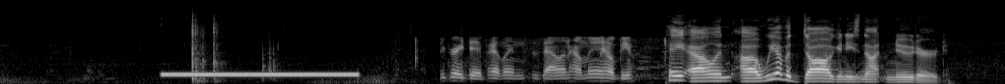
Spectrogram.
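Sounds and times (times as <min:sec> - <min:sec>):
telephone dial tone: 0:01.6 - 0:03.6
speech: 0:04.5 - 0:09.6.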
